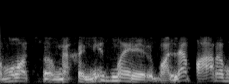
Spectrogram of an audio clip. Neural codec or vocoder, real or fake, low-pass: codec, 16 kHz, 16 kbps, FunCodec, trained on LibriTTS, 50 frames a second; fake; 3.6 kHz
